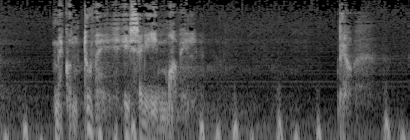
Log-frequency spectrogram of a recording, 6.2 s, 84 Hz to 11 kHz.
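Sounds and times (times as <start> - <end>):
deep pounding heartbeat: 0.0 - 0.8, 1.5 - 5.2, 5.8 - 6.1
speech: 0.8 - 3.0.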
